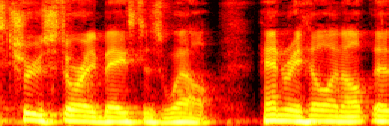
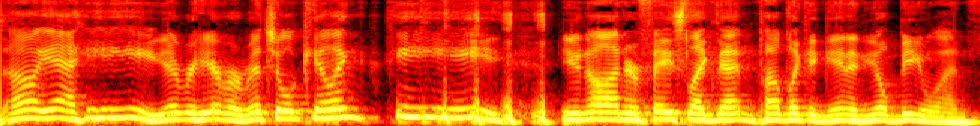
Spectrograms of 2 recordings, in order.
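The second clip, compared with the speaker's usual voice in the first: higher, laughing through a mock threat; menacing uncle; 6 semitones higher than usual. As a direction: play the tough uncle while cracking up. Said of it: "Candy goes".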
